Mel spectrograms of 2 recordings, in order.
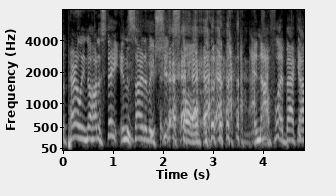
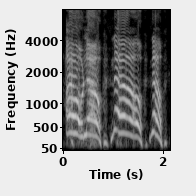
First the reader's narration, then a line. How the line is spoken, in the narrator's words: he starts yelling and screaming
